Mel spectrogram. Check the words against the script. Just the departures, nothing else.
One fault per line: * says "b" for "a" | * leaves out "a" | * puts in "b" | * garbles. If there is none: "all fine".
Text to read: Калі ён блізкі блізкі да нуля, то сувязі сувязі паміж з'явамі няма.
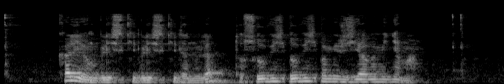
all fine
